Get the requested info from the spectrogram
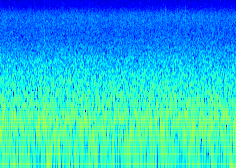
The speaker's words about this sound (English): Water is starting to flow down rapidly, gaining speed as the hole into the Feywild opens up wider for the flow of water. And all of a sudden, the water freezes in its motion.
